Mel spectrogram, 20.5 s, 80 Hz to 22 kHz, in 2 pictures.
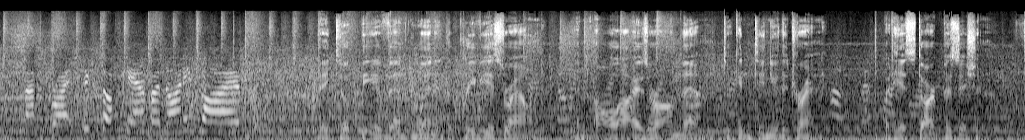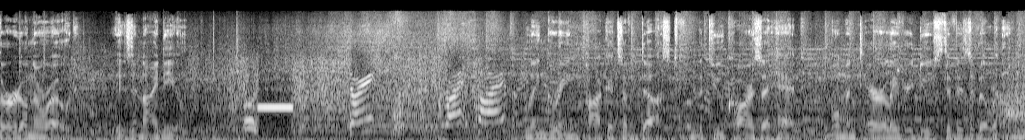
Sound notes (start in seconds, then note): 12.7 beep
